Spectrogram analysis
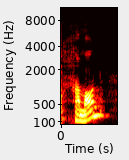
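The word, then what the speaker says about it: jamón: ham in spain jamon so it's spelt j a m o n but of course the j is an h sound ham on uh really lovely food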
